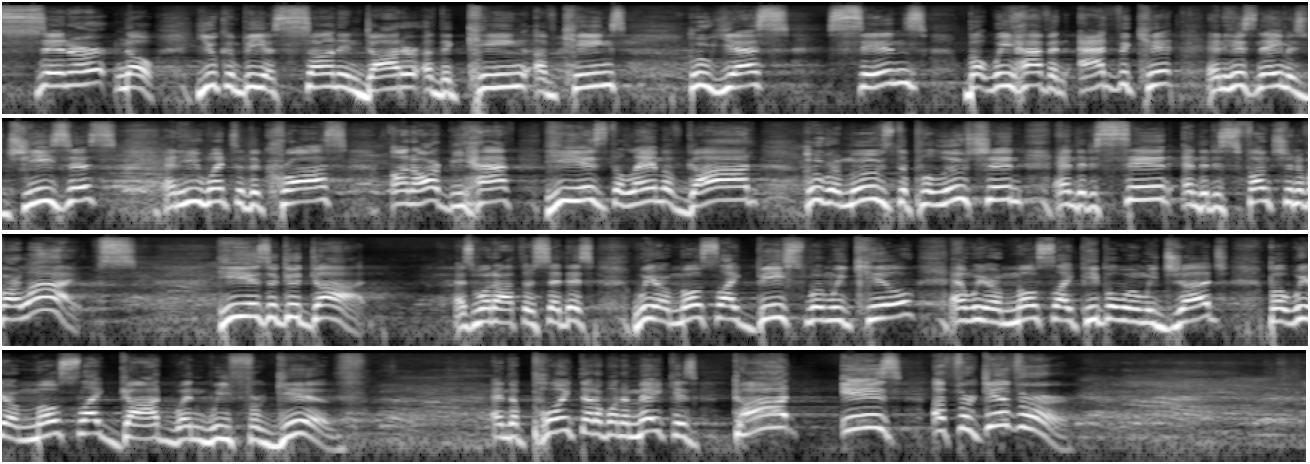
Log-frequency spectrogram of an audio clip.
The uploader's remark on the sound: Recorded Live at Capital Church in Meridian, Idaho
